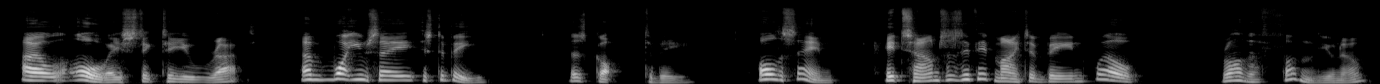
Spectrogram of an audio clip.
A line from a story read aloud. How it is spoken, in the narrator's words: he added wistfully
